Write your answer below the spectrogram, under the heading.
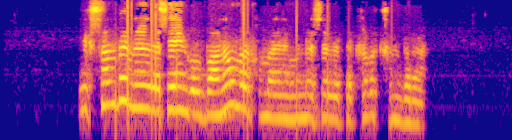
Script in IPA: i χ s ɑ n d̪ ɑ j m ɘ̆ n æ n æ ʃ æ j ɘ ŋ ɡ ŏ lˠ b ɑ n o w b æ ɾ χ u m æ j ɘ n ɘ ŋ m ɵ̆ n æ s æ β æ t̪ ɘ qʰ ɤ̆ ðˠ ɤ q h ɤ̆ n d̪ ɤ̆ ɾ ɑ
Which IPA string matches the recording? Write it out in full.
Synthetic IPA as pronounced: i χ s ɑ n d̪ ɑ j m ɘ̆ n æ n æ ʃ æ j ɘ ŋ ɡ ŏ lˠ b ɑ n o w m æ ɾ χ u m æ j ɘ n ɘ ŋ m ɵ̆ n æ s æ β æ t̪ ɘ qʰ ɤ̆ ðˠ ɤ q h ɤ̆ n d̪ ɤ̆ ɾ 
